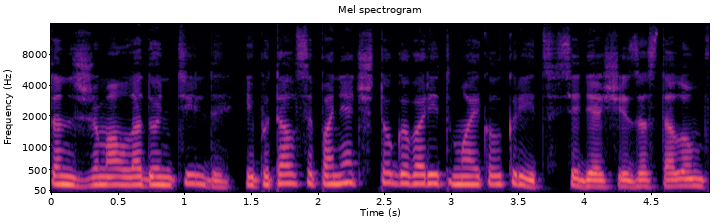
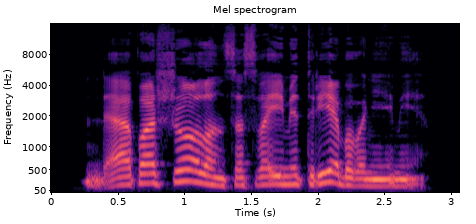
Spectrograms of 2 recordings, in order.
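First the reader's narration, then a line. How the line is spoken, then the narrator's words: Sudden angry bark. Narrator (Russian): внезапно рявкнул Фиери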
